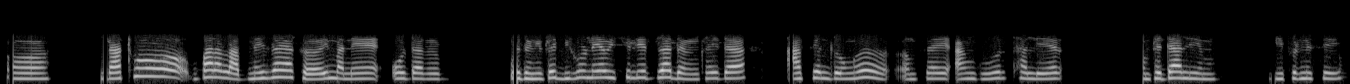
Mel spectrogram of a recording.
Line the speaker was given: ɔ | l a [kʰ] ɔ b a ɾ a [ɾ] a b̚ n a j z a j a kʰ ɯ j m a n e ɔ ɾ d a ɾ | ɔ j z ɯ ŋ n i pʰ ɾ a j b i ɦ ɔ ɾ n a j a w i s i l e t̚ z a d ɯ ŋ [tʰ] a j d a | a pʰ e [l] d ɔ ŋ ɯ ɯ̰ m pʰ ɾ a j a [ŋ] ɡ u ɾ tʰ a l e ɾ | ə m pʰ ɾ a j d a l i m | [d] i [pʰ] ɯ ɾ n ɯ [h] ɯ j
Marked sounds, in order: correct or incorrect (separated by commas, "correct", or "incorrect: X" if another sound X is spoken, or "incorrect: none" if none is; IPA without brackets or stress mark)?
incorrect: tʰ, incorrect: l, incorrect: kʰ, correct, correct, incorrect: b, correct, incorrect: s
